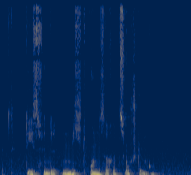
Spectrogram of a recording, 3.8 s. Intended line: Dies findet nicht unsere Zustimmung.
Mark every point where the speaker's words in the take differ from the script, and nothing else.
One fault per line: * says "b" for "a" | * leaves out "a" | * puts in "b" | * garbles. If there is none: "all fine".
all fine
